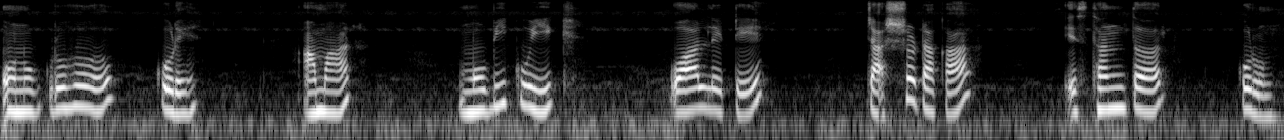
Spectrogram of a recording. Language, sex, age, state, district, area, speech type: Bengali, female, 18-30, West Bengal, Howrah, urban, read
